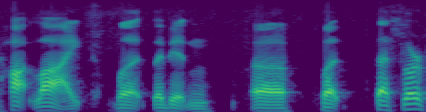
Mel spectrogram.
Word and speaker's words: HOTLIGH: So the HOTLIGH, said it right, the HOTLIGH, and that's another thing.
